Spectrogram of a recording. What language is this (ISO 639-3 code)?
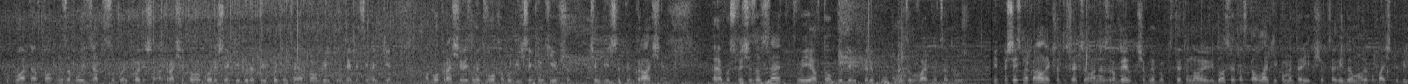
ukr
